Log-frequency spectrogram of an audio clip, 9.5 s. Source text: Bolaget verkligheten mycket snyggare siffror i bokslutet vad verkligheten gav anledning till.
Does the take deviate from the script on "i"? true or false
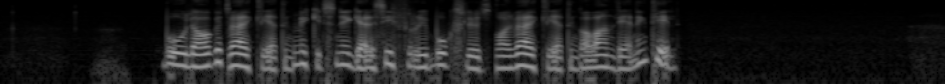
false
